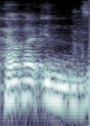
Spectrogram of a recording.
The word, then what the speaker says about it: HörerInnen: Wie, wie spricht man dieses, äh, ja. ja. HörerInnen, so eine kleine Pause mhm. macht man, ne?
